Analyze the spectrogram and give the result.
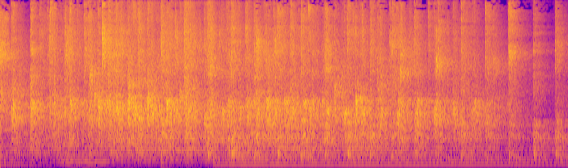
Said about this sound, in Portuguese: Você pode aplaudir o Senhor mais uma vez?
